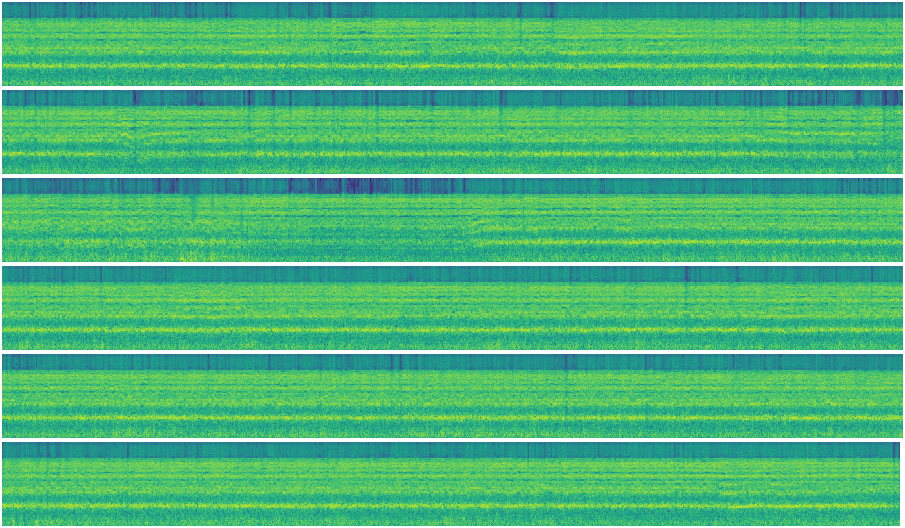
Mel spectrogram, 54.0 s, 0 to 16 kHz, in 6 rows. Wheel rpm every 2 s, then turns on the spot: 230, 230, 230, 230, 230, 220, 230, 230, 210, 160, 160, 190, 230, 230, 220, 230, 230, 230, 230, 230, 230, 230, 230, 230, 230, 230, 230.
none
